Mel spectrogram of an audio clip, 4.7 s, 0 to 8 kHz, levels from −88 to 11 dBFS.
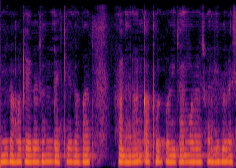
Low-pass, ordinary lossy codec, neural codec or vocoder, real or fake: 7.2 kHz; none; codec, 44.1 kHz, 3.4 kbps, Pupu-Codec; fake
